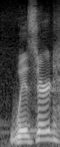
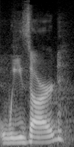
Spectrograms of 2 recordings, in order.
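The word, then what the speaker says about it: Uizard: uh a tool called wizard it's UI z a r d i because they spell it like that like to over enunciate it and pronounce it wizard to my co-workers it's wizard um wizard uses AI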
